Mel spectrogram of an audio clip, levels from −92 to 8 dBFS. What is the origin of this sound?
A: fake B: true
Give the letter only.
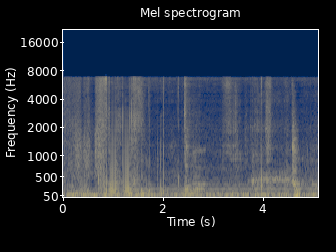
A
